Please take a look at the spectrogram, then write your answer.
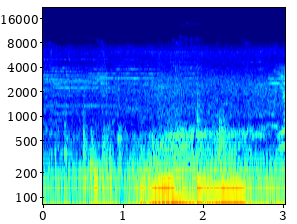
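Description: A car engine idles and revs in a parking area at Sadar Bazar market, a steady low rumble that swells in the middle, close by and continuous with no talk.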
